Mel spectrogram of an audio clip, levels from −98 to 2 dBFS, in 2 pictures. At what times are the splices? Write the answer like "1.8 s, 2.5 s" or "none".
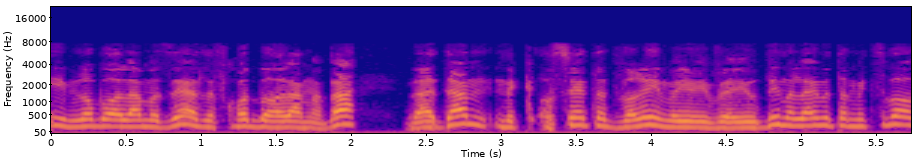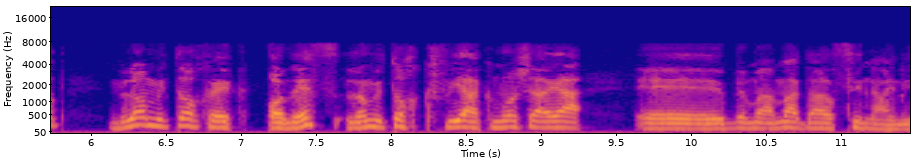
4.8 s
